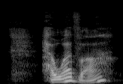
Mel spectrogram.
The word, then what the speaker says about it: however: However, notice the R again is missing there at the end of however.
